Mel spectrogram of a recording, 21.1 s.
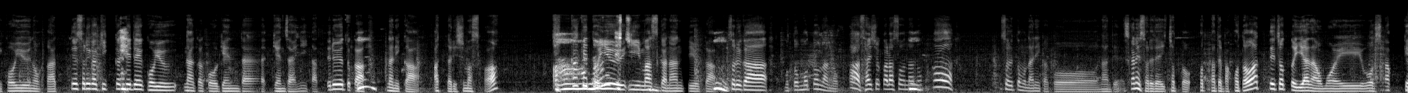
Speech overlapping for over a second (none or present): present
